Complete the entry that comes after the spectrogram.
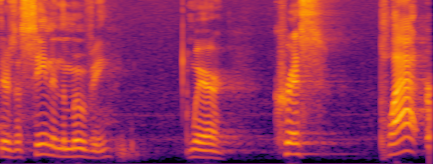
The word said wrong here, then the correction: Pratt: or Pratt, does anybody know? Pratt, P-R. See, I said it wrong earlier, and I think I'm gonna get an email just for saying the wrong name, but whatever, that's fine.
